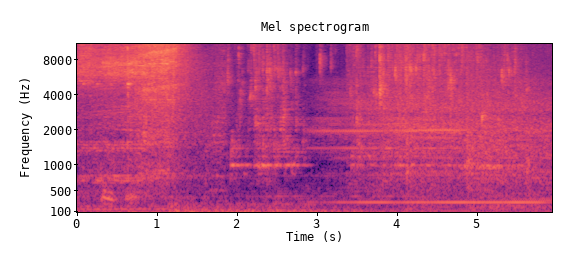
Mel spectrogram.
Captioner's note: urinating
